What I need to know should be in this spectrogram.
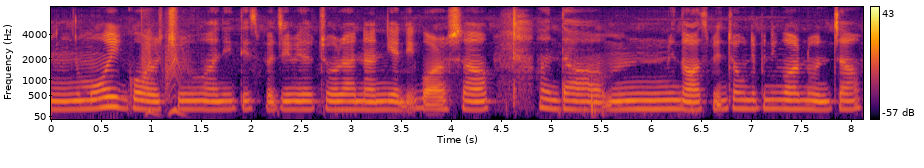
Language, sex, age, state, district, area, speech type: Nepali, male, 60+, West Bengal, Kalimpong, rural, spontaneous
